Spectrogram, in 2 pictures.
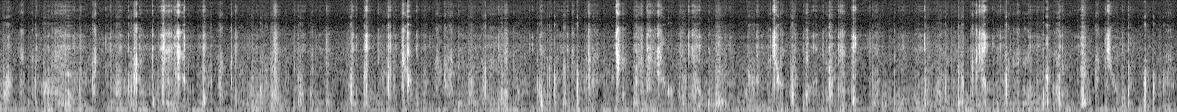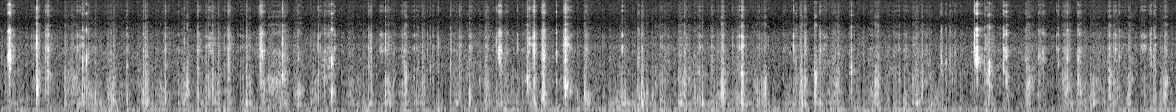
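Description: Close-miked eating sounds: crisp crunching bites and chewing of a rice meal with petai beans and raw green vegetables, in a dense, irregular run of sharp crunches.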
